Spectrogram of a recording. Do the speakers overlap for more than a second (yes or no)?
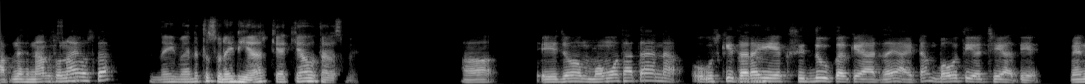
no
